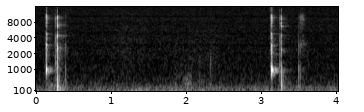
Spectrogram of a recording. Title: Two week old hiccups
